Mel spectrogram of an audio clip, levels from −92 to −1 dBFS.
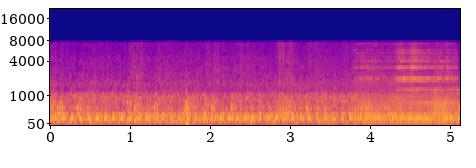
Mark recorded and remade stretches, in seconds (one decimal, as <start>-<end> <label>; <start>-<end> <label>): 0.0-3.8 recorded; 3.8-5.1 remade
